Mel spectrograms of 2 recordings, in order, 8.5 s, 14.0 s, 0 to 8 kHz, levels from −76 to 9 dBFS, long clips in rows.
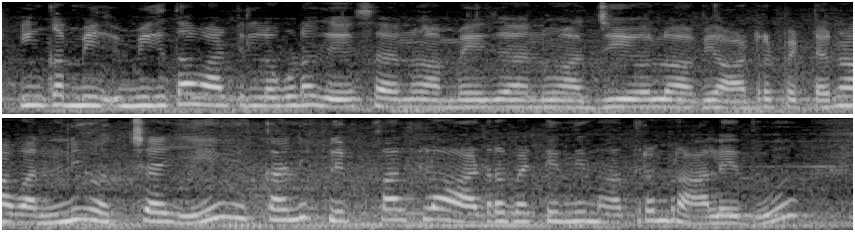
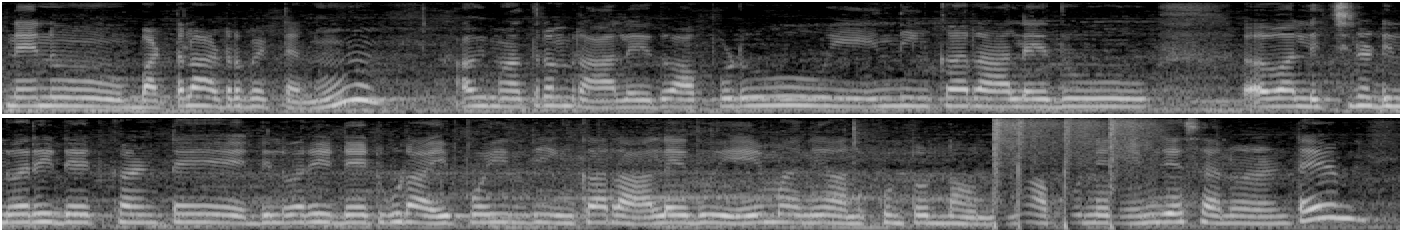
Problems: constant background noise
